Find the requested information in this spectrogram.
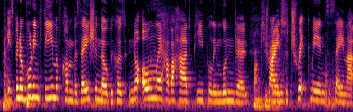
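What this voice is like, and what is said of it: Mancunian English accent. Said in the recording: “you're going to lose your accent ... a community of Mancunian people in London ... I'm not losing it”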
